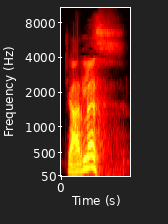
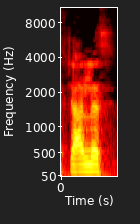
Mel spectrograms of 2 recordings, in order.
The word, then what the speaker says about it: Charles: इसी तरह although in Urdu we write it चार्लस, please don't pronounce it एज चार्लस, this is चार्ल्स.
